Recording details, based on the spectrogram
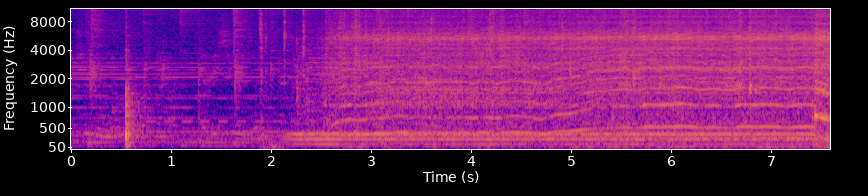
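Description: An electric mixer whirs into action to beat an egg into banana bread batter, a single knock coming first, then a steady, mid-loud motor whine with a slight rising pitch that runs on unbroken.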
